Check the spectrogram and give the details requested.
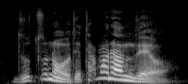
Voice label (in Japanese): man, zutunoute; hogen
